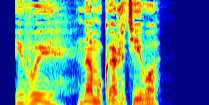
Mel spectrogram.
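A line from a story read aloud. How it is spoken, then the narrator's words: Exclaiming. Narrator (Russian): воскликнул Максимилиан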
